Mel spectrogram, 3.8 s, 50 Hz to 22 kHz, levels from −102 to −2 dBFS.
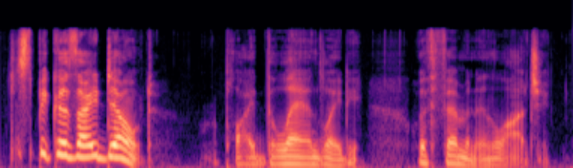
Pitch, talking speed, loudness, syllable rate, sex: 170 Hz, 155 wpm, -21 LUFS, 6.6 syllables/s, female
